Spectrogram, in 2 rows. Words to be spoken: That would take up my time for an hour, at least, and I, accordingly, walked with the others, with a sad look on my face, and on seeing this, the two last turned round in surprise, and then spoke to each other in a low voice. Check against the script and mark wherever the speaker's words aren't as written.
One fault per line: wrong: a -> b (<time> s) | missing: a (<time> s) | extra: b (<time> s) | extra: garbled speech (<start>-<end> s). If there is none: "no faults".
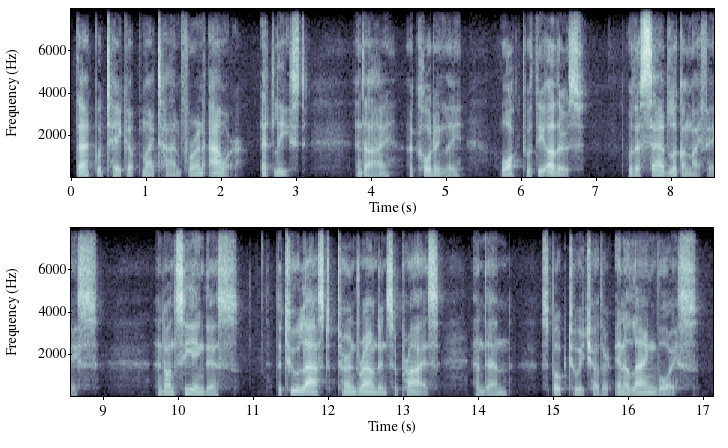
wrong: low -> lang (16.0 s)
